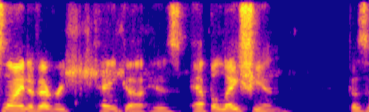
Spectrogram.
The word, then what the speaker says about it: Appalachian: So I started writing a series of tankas, and the first line of every tanka is Appalachian, because it's got the right number of syllables. Appalachian, 5 syllables, right?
